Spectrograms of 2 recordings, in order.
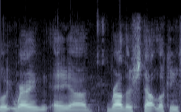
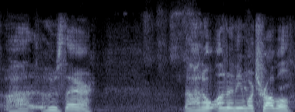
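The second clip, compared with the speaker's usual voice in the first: frightened voice; 5 semitones higher than usual. Acted. Wounded NPC Gretel answers.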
